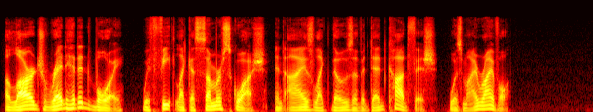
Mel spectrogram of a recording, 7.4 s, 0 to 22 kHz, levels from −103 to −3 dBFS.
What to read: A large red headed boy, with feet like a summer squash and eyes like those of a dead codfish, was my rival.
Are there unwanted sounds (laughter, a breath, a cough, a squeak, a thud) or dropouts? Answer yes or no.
no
